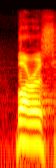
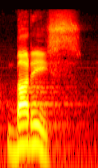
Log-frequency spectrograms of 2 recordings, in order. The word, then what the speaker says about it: Boris: We get the emphasis on the wrong syllable and they don't sound right. So, like President Putin, what's his first name? Vladimir. No, Vladimir. Boris Yeltsin. No, Boris.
